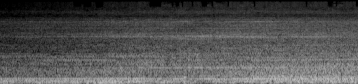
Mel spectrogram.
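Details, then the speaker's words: BMW E38 750iL V12, former parts car, after fuel delivery restored: steady even drone with smooth constant hum, no knocks, misses or rattles; normal running. "not bad not bad yeah runs really good"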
